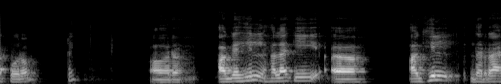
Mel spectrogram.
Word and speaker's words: अघिल: तो जो ये ऑप्शन सी लिखा है ना, अगहिल, इस ये अगहिल नहीं, ये अघिल दर्रा है, थोड़ा सा उसमें से अलग उच्चारण है इसका, ठीक है।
